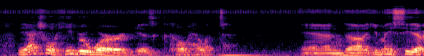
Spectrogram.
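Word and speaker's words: Qohelet: This sound is pronounced in Hebrew like a K, so it's kohelet.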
